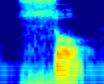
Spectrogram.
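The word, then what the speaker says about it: seau: Phonétiquement, c'est exactement la même chose, on va le prononcer saut.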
